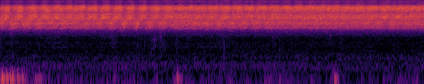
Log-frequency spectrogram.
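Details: Common cicadas, called semi in Japanese, singing in summer in Japan after the rainy season has finished; a dense, steady, high hissing buzz drones without pause, with faint low thumps underneath.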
